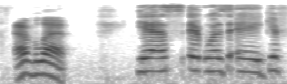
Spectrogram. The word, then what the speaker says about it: Evleth: It's Evleth. Evleth.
